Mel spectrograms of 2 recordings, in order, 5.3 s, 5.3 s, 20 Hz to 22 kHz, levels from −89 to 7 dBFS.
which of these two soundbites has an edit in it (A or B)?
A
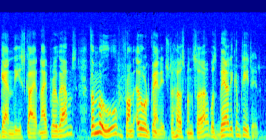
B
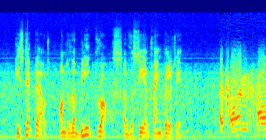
B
